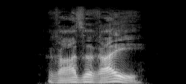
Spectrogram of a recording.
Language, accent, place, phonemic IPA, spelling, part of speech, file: German, Germany, Berlin, /ˌʁaːzəˈʁaɪ̯/, Raserei, noun, De-Raserei.ogg
- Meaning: 1. frenzy, fury, rage 2. speeding (driving faster than allowed)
